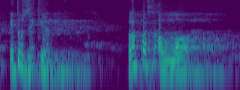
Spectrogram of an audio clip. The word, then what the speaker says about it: Allah: Lafaz Allah. Coba baca Allah. Saya orang Sunda bacanya Allah. Ya, Al itu bukan dia lam ketemu lam. Allah. Harus disambung bukan mati Allah.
